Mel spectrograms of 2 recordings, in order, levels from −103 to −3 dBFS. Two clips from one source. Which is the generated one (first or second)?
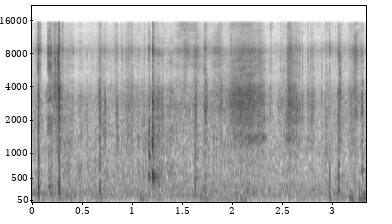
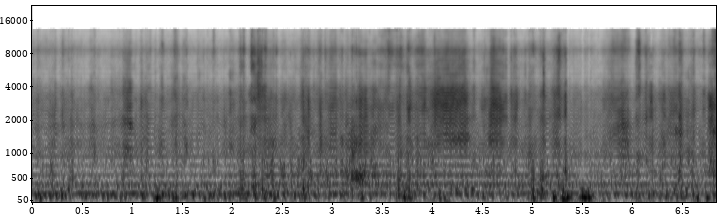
second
